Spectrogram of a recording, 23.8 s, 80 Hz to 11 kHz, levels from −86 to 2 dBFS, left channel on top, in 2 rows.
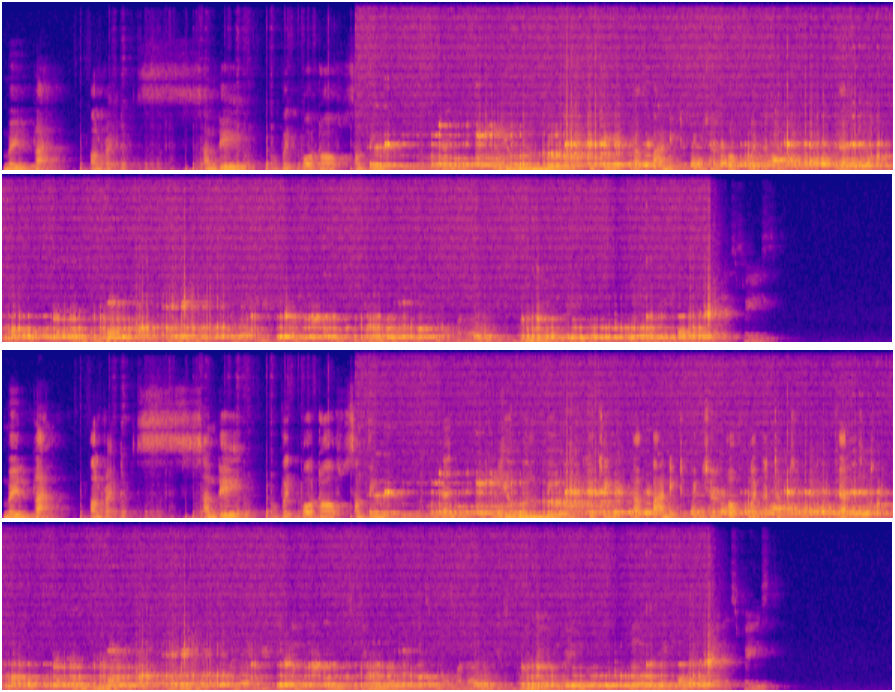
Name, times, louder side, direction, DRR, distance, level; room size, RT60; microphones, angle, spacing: voice 1, 0.0-0.8 1.2-5.4 5.8-10.6 11.1-11.6, right 2 dB, 70° right, 2.5 m, -25 dB
Writing, 1.0-5.9 6.2-10.9, equal, 10° right, 2.5 m, -31 dB
sound 1, 4.7-21.3, left 1 dB, 10° left, 4.4 m, -21 dB
voice 2, 14.4-16.1 16.5-19.8 20.2-22.1, right 1 dB, 30° right, 7.5 m, -36 dB
25.0 x 22.5 x 9.4 m
head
